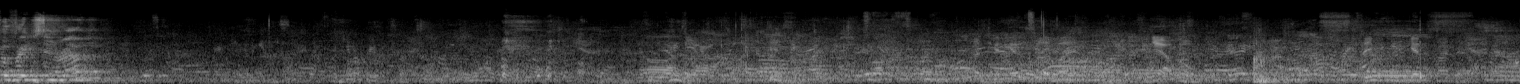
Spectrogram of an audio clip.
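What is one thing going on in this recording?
A crowd of people chatter in a large echoing hall.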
